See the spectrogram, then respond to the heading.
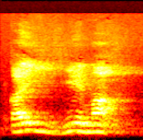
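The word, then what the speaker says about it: قيمة: When you stop, you don't continue, you do not pronounce noon sound and do not pronounce ta sound, but you just change that into a ha. So it will become qayyimah.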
